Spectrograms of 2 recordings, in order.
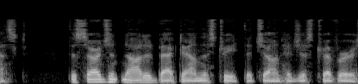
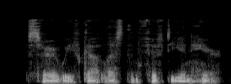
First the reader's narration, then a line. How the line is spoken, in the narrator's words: the sergeant whispered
